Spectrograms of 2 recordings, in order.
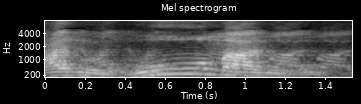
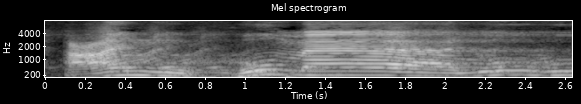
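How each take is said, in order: First: "عنہ" with the final hu stretched; quicker "مالہ" after an overlong hu in "عنہ"; wrongly lengthened hu. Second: "عنہ" with a short hu, then long "مالہ"; elongated maa in "مالہ" after a quick hu; short pesh. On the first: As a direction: show the mistake, dragging "عنہ" into "مالہ". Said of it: "یہاں الٹی پیش نہیں ہے". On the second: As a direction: recite slowly, never stretching the hu of "عنہ". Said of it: "یہاں صرف پیش کی علامت ہے". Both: Shown as a demonstration.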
